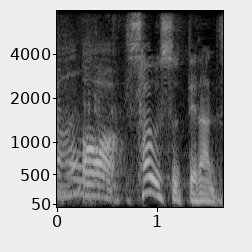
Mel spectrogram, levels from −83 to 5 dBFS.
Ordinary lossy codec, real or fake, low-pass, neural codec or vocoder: none; real; none; none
